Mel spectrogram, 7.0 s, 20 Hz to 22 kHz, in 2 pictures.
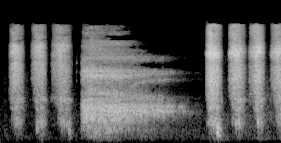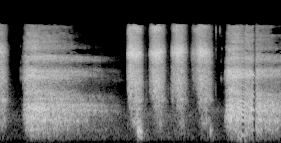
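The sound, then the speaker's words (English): Sufi breathing technique: three or four sharp, quick nasal inhales, each set followed by a long, exaggerated sigh of relief, repeated in three rounds with a steady rhythm and no talking. “It's like sharp, quick inhales, maybe 2 or 3 or 4, and then an exaggerated sigh of relief. So it's like this.”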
